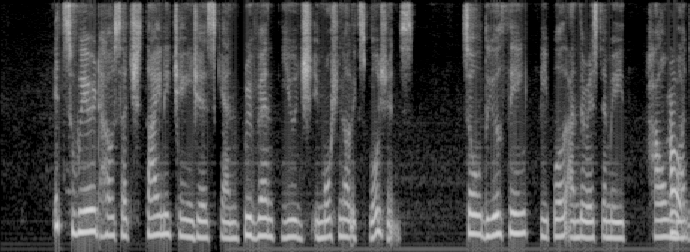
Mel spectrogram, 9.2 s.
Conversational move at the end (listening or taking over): taking over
